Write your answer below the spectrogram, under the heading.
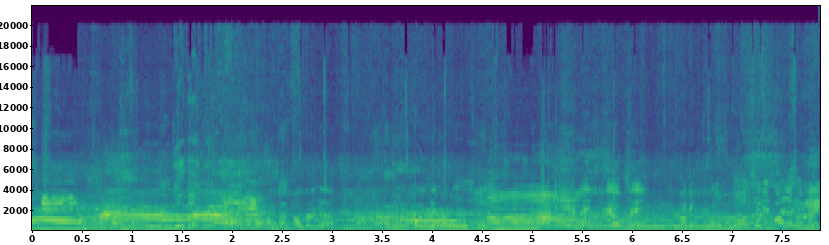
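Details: Sahiwal bull calves offered for sale at a Dhaka cattle market, 8 May 2024; drawn-out moos with rising and falling tones overlap amid buyers haggling over prices and crowd chatter.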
